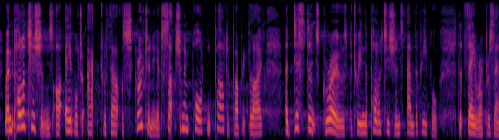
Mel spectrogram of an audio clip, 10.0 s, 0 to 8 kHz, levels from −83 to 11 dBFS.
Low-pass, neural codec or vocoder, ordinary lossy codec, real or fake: 7.2 kHz; codec, 16 kHz, 16 kbps, FreqCodec, smaller model; none; fake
